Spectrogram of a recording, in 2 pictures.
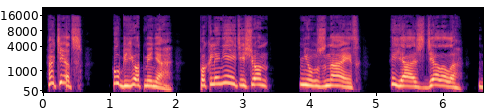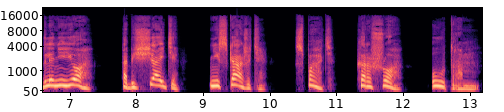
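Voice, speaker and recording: Audiobook role: a dazed, scared young woman, high and breaking, clipped pleas, read by a man. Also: lively intonation, dry recording, clean studio sound. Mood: panicked. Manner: broken, halting, pleading phrases. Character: drugged frightened young woman, faltering. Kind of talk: audiobook character reading.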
